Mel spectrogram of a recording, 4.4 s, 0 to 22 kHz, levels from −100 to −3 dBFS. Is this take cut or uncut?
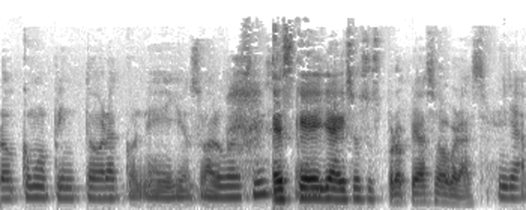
uncut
